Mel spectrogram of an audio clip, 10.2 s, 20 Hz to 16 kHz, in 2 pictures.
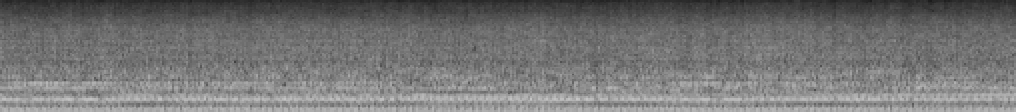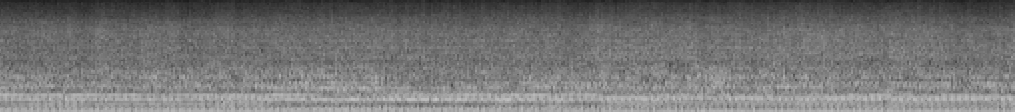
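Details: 1968 Evinrude Fastwin outboard, bought and run in a test tank with no work done, seller said it ran weeks ago; steady, even two-stroke buzz with a constant drone and no stumbles or knocks; normal running, runs like a top.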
